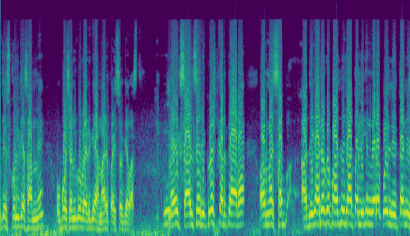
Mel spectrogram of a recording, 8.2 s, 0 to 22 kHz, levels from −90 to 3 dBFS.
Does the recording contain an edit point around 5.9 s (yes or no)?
no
